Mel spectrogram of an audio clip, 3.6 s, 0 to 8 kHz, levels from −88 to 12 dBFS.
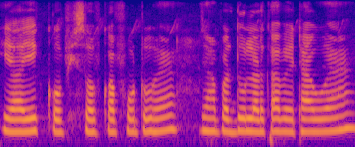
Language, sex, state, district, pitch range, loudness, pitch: Hindi, female, Jharkhand, Deoghar, 215-230 Hz, -17 LUFS, 220 Hz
